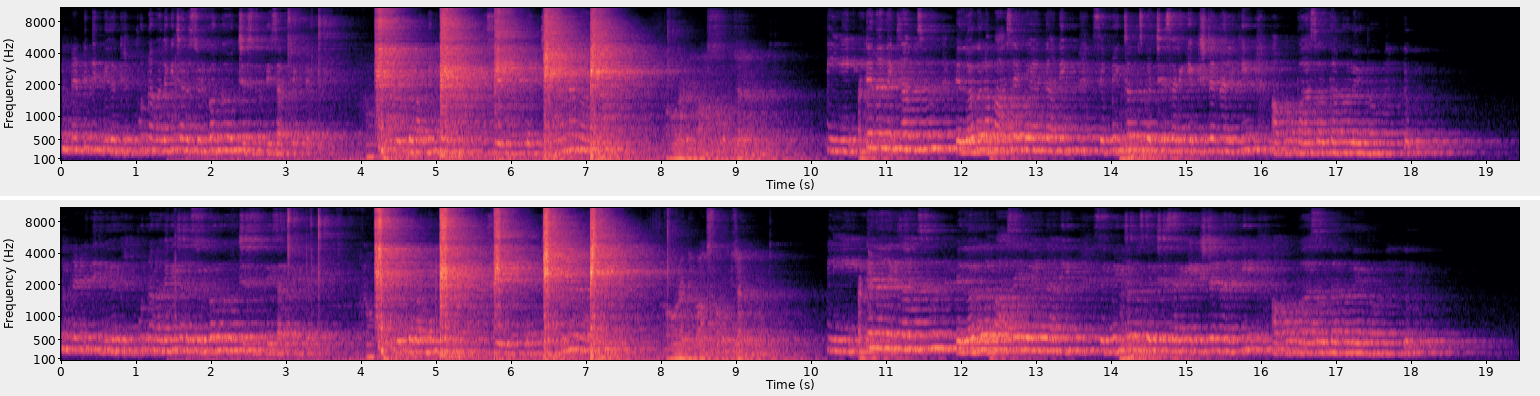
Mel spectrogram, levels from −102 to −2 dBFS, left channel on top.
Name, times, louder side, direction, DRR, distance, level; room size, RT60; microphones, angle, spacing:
voice 1, 0.0-3.4 4.5-7.3 8.6-8.9 10.2-17.6 17.9-18.0, equal, 75° left, -3 dB, 4.0 m, -36 dB
Packing tape duct tape, 1.4-8.9, right 4 dB, 40° right, 1.6 m, -30 dB
voice 2, 4.0-4.5 8.0-9.4 10.6-10.7 14.1-14.3, right 1 dB, 85° right, -4 dB, 3.2 m, -38 dB
24.5 x 15.5 x 3.2 m, 2.6 s
head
